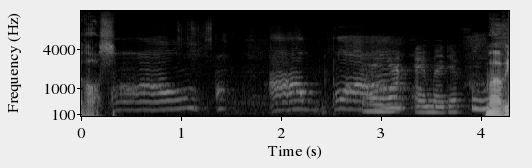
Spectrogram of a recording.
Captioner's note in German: Baby und Mama murmeln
